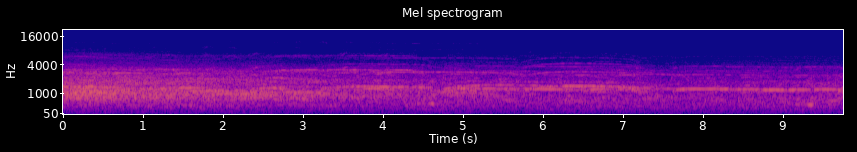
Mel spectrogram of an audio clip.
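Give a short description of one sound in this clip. A large crowd cheers and shouts loudly outdoors.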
